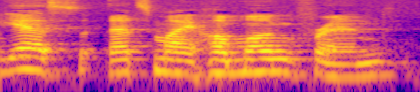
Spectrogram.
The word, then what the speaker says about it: Hmong: And so we keep saying, yes, that's my Hmong friend, but it's Hmong. It's not Hmong, it's Hmong, right?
